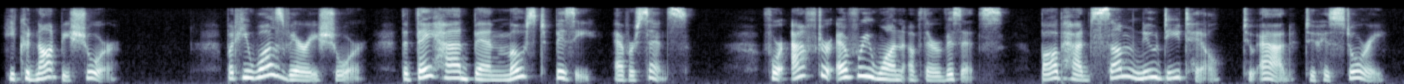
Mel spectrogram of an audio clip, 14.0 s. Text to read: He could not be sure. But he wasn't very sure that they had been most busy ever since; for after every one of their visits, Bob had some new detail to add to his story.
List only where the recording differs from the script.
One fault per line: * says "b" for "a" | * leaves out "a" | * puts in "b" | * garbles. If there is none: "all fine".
* says "was" for "wasn't"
